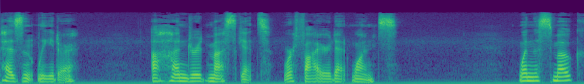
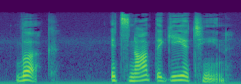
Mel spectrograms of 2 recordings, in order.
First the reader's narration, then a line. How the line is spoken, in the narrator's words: exclaimed the leader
